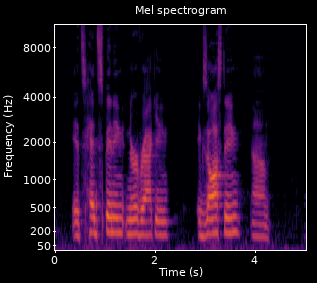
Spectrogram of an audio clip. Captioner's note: none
